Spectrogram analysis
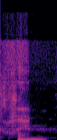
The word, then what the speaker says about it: crème: So how I would say it, it is crème.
